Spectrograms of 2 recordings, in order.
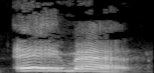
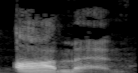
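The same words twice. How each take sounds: First: The word is said with an American pronunciation. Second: The word is said with a British pronunciation. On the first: "the American pronunciation is amen" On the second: "the British pronunciation is amen"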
